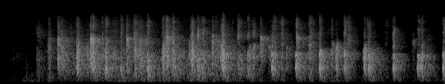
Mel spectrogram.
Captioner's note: audience applauding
